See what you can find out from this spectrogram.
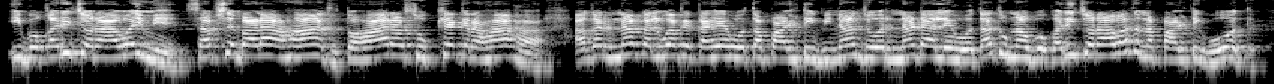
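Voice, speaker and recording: Scolding cartoon auntie played by a woman: very high, sharp voice, Awadhi accent, bossy. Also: moderate pace, few pauses. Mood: accusing. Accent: Awadhi, eastern Uttar Pradesh. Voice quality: shrill, piercing. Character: scolding, bossy village auntie hunting her stolen goat. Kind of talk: cartoon dialogue in rustic dialect.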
